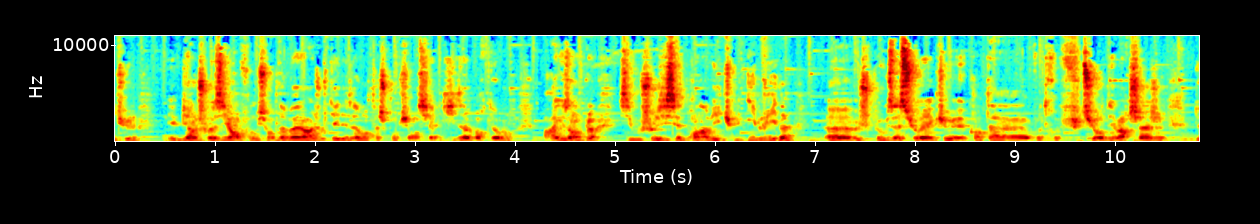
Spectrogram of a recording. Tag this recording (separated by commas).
Music, Speech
